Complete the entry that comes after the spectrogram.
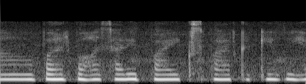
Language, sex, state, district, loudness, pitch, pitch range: Hindi, female, Chhattisgarh, Raipur, -14 LUFS, 230 Hz, 230-235 Hz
